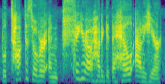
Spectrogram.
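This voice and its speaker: Very bright, feisty American woman. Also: on the low side, lively intonation, brisk, low-quality recording. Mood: wry, suspicious. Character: feisty, blunt, suspicious woman, a fellow fire lookout. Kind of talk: naturalistic video game voice acting. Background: faint background music.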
